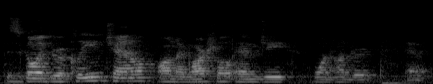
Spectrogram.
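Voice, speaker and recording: A man's voice: medium pitch, normal speed. A man hosting a gear review video, explaining settings in an informal, hesitant, casual way. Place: indoor room with guitar amp. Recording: roomy, distant mic with faint noise.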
